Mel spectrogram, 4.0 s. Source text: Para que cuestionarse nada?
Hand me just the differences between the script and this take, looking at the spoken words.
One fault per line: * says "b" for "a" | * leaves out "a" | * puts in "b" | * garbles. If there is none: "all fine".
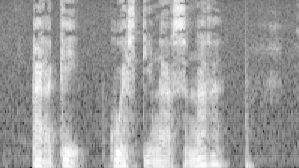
all fine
